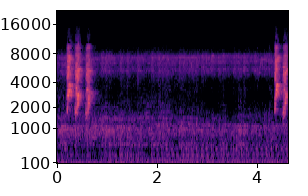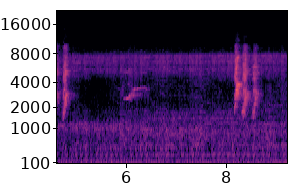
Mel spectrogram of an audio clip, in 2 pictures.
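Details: Nestling blue magpies waiting for food make scratchy clusters of three rapid harsh notes, spaced about four seconds apart, with a single faint rising whistle between and heavy low rumble underneath.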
